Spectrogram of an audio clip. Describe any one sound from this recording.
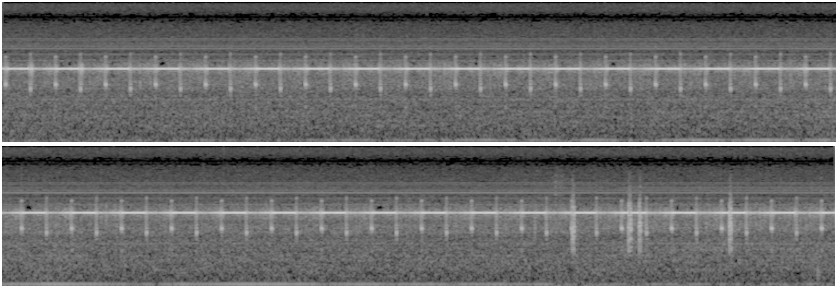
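A radio signal whines at a steady high pitch with a fast, even ticking beat.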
